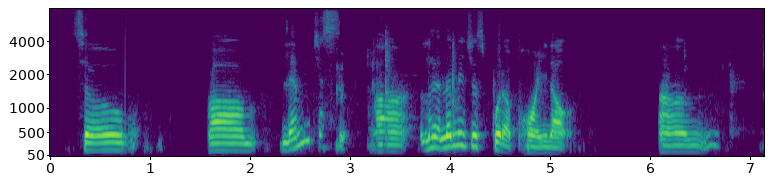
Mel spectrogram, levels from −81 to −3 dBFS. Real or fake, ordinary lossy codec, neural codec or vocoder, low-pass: real; none; none; none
